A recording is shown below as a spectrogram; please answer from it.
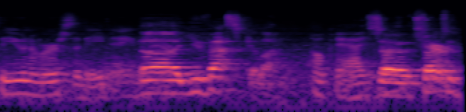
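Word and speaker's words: Jyväskylä: the Faculty of Education and how do you pronounce the University uh you vascular okay so it starts with the JY v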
